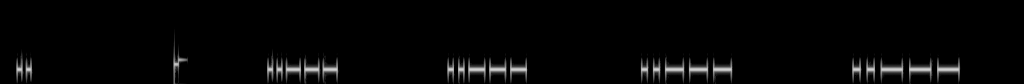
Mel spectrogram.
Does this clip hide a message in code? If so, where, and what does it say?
Yes: Morse code from 0.2 to 9.6 s, heard as a keyed tone, about 23 wpm, spaced as for 7 wpm, 700 Hz. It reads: I 2222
